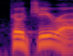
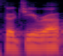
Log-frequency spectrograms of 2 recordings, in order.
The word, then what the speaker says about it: Gojira: recruits journalists to write the news in advance goira okay Gojira it's Gojira well however it's pronounced it it's the isn't it the Japanese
